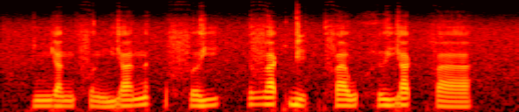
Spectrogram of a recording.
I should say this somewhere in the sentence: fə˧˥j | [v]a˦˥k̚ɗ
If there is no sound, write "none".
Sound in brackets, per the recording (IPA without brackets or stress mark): v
